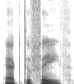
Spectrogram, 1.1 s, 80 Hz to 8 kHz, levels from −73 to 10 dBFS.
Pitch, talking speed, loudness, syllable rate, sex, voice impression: 130 Hz, 160 wpm, -16 LUFS, 3.2 syllables/s, male, very masculine, very middle-aged, very thick, slightly tensed, powerful, slightly bright, slightly soft, clear, fluent, slightly raspy, slightly cool, intellectual, slightly refreshing, sincere, very calm, mature, friendly, reassuring, slightly unique, elegant, slightly wild, sweet, slightly lively, kind, modest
